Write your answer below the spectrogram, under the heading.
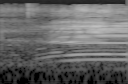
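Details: Short, steady moo from cattle at Bumiayu's animal market in Indonesia, swelling in from quiet into a clear, tonal bellow that holds its pitch to the end.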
